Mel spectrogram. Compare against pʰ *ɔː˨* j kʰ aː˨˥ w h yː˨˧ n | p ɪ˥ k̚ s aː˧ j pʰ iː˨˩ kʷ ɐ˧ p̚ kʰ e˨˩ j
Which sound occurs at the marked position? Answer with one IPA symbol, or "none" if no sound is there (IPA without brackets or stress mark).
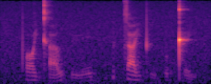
ɔː˧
